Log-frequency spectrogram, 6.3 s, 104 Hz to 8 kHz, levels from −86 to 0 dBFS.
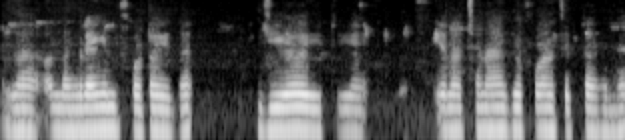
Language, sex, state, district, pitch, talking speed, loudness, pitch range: Kannada, male, Karnataka, Dharwad, 140 Hz, 105 wpm, -16 LUFS, 140-145 Hz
